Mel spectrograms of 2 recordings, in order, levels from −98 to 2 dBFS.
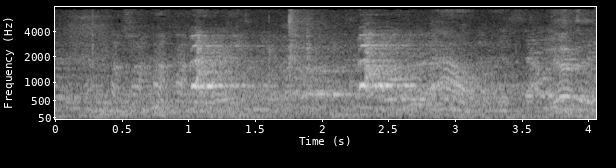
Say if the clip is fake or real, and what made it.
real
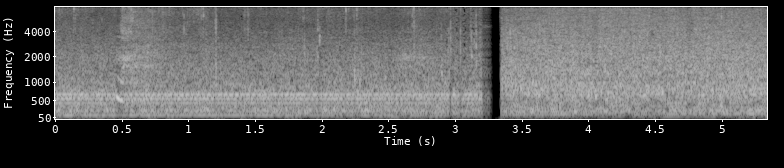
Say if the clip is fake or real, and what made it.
real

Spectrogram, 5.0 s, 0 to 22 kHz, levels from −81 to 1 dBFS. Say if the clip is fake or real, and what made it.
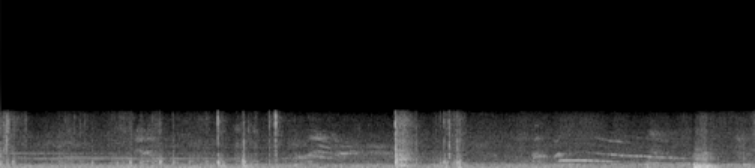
real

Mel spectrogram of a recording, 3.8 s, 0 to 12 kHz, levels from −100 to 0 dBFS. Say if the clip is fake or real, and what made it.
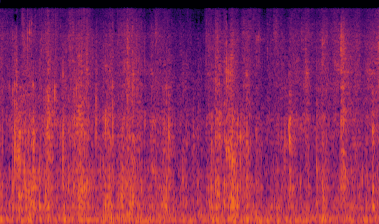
real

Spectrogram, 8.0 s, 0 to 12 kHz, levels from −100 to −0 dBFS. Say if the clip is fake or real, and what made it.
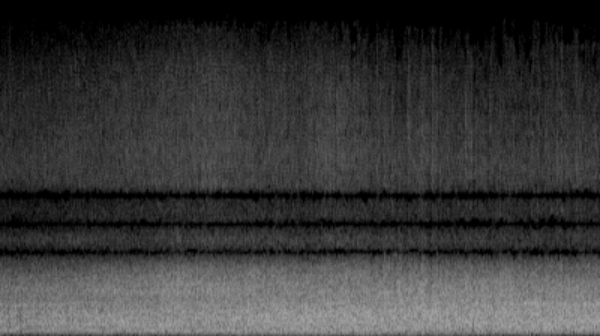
fake, vocoder, Vocos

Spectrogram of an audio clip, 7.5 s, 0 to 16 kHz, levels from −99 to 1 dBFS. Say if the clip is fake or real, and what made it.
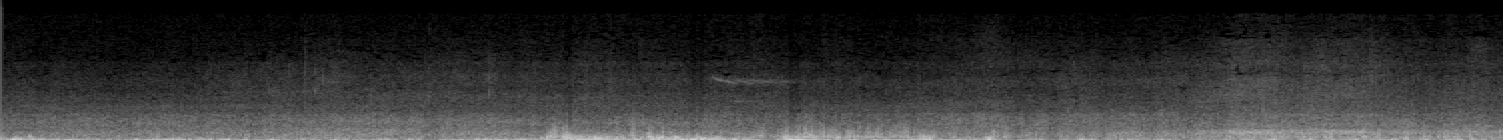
real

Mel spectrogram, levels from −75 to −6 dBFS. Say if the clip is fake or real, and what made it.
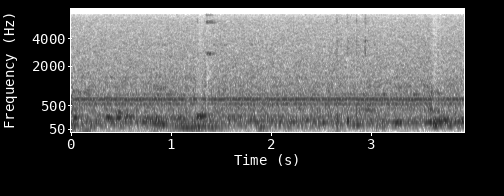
fake, vocoder, Vocos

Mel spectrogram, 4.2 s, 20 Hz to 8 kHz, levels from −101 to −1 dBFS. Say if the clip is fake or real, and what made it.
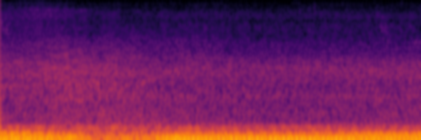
real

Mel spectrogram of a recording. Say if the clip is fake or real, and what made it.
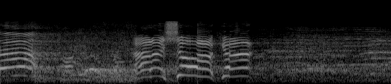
real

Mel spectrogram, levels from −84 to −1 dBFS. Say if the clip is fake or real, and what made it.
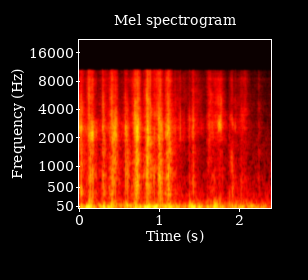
fake, vocoder, Vocos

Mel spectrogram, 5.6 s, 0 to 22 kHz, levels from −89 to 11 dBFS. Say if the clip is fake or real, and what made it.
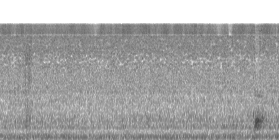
fake, vocoder, Vocos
